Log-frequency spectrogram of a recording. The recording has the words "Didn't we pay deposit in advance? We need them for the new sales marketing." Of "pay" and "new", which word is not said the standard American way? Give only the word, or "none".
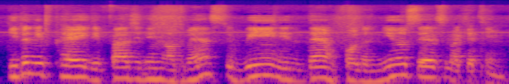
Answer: none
